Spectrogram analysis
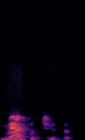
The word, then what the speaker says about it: Massachusetts: I got student pronounce Massachusetts, so it's Massachusetts. Okay, the double T, Massachusetts.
